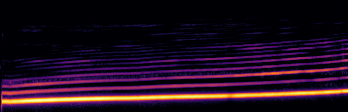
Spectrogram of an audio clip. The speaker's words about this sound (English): Have we installed some kind of siren? Or there's is that still a new siren. That is the nonsense siren.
